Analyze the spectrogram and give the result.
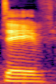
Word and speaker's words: DA7E: I'm Dave Gonzalez. My first name is DA7E. That's how I spell it. It's also how I say it, Dave. The 7 sounds like a V.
